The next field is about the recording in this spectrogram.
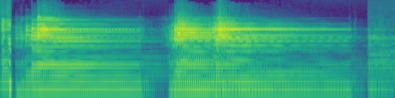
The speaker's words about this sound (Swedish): Och så här låter det ur fas mellan stärkarna.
